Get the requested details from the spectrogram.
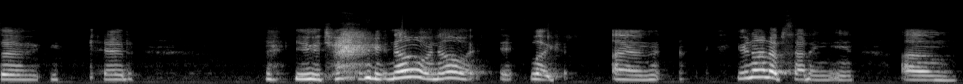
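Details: Adult woman who has stuttered daily her whole life, reading aloud from a self-therapy book to demonstrate her stutter; stuttering.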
